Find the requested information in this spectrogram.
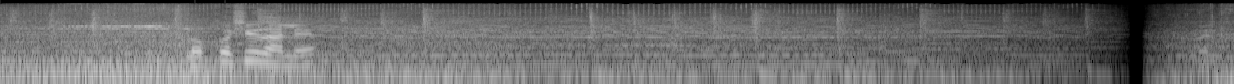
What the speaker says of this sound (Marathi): बनारसमध्ये शिरल्याच आपल्याला मुंबईसारखी ट्रॅफिक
